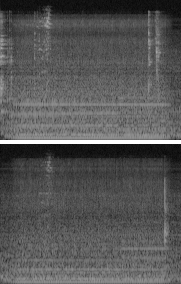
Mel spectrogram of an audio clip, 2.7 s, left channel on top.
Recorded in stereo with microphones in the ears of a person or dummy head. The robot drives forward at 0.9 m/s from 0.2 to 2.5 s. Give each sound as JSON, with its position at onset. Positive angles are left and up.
{"t": 0.5, "sound": "cutlery clinking", "side_deg": 55, "distance_m": 1.5}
